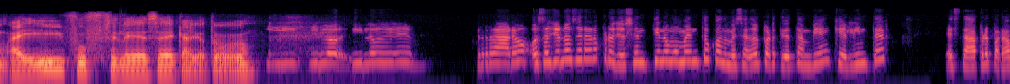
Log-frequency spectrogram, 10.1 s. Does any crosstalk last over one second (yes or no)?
no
